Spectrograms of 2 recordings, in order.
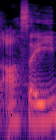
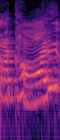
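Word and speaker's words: açaí: Also, I just want to say I hate that acai is pronounced acai because every time I have it in a joke, I stutter, I stumble, I'm so insecure about it. Is it not acai?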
